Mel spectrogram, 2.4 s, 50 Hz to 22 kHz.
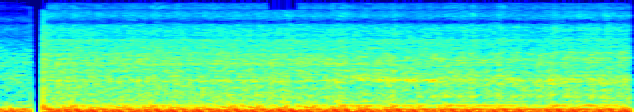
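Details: Harley-Davidson V-Rod after at least four years sitting, with the throttle body refitted, fresh 91-octane fuel, a new battery and 16,000 miles: a deep, steady V-twin idle with an even low thump and no misses, early smoke now cleared.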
